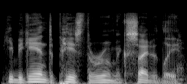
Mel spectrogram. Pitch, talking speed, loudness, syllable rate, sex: 95 Hz, 225 wpm, -18 LUFS, 6.3 syllables/s, male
